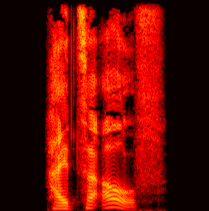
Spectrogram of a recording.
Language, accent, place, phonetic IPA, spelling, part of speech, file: German, Germany, Berlin, [ˌhaɪ̯t͡sə ˈaʊ̯f], heize auf, verb, De-heize auf.ogg
- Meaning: inflection of aufheizen: 1. first-person singular present 2. first/third-person singular subjunctive I 3. singular imperative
